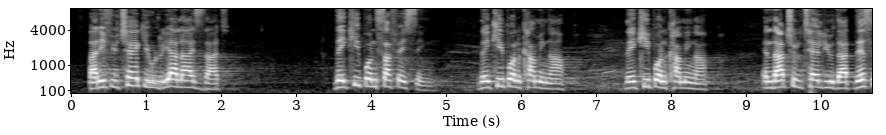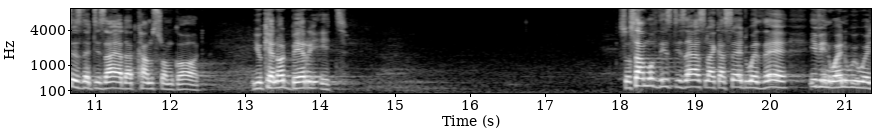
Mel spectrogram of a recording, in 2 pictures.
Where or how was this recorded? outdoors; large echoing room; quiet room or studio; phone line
large echoing room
